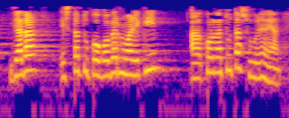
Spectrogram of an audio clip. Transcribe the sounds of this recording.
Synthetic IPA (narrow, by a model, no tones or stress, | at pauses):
ʝaðae̞st̪at̪uko̞ɣo̞β̞e̞ɾnuaɾe̞kin | ako̞ɾð̞at̪ut̪asue̞ne̞an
